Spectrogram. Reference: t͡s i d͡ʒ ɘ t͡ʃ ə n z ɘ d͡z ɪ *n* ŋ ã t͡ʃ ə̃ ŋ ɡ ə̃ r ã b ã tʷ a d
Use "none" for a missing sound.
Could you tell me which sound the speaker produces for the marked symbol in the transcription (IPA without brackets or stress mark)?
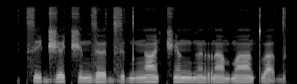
d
